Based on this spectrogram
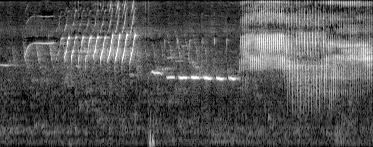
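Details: Canary singing to draw an answer from other canaries: a whistle, then a run of rising upslurred notes, a long level whistle, and finally a loud buzzy rattle.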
